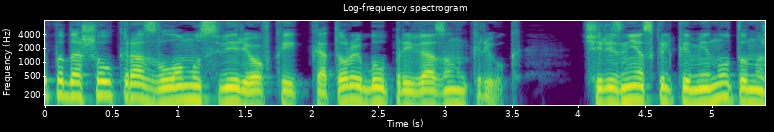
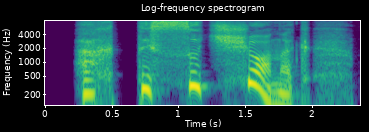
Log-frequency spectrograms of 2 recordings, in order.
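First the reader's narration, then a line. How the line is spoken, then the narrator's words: Hiss. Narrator (Russian): прошипела Нелит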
